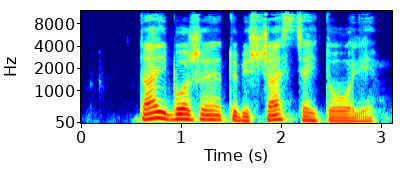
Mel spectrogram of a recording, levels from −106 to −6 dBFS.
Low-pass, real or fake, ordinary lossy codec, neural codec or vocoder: 10.8 kHz; real; Opus, 32 kbps; none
